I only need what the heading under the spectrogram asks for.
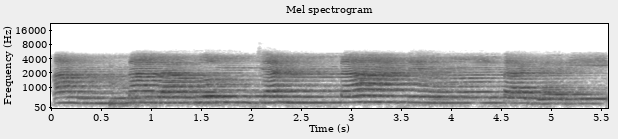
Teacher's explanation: ada tanwin, ya, bertemu huruf ta, maka dia bacaannya disamarkan. Kalau dalam hukum tajwidnya dinamakan ikhfa.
